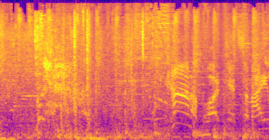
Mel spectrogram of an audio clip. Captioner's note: guns firing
